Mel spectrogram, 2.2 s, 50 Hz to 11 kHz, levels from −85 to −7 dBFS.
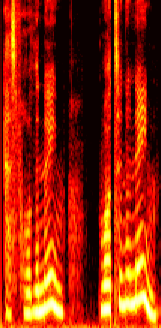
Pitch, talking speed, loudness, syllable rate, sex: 250 Hz, 195 wpm, -15 LUFS, 5.1 syllables/s, female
